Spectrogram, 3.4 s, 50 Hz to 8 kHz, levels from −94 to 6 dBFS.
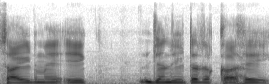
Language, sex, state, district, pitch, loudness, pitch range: Hindi, male, Uttar Pradesh, Lucknow, 130 Hz, -16 LUFS, 130-135 Hz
